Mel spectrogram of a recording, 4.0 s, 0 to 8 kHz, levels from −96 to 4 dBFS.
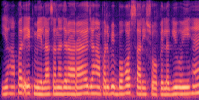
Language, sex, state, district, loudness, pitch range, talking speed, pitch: Hindi, female, Bihar, Katihar, -14 LUFS, 190-205 Hz, 270 wpm, 195 Hz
